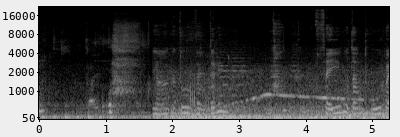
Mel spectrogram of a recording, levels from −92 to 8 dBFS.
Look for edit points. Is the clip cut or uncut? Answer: cut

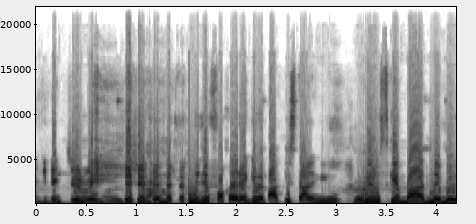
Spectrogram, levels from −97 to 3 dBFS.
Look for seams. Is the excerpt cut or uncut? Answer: cut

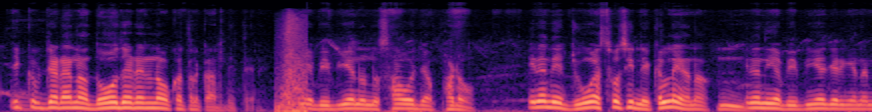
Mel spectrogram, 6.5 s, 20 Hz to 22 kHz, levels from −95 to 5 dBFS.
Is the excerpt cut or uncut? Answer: cut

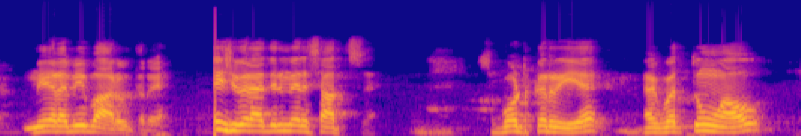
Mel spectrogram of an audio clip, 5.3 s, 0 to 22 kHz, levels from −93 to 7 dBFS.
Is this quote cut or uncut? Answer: cut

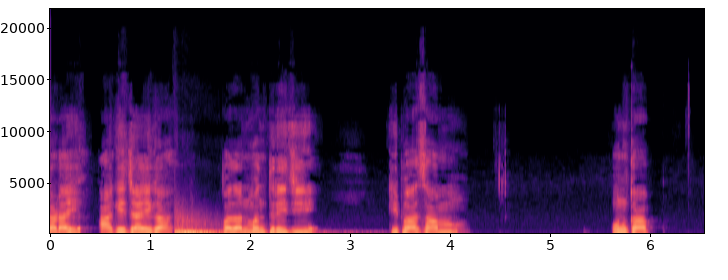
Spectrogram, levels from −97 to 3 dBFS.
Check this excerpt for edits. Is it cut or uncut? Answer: cut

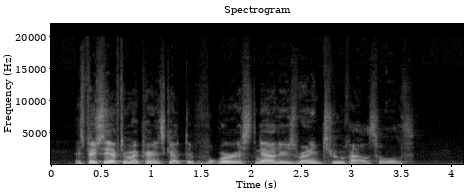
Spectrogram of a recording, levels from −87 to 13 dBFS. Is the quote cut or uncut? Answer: cut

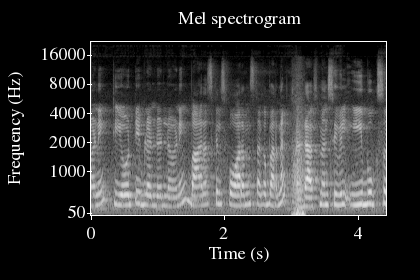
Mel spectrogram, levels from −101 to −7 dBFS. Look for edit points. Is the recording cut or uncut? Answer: cut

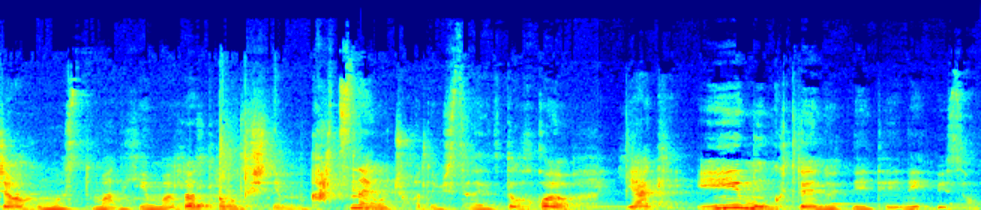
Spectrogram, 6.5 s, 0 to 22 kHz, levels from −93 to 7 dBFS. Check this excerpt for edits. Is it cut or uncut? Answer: cut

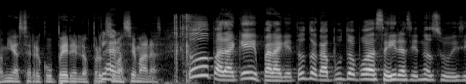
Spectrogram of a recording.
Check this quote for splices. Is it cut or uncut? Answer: cut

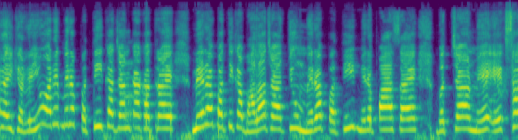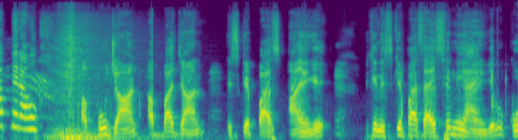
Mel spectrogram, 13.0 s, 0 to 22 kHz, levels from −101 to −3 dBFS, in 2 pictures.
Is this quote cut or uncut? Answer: cut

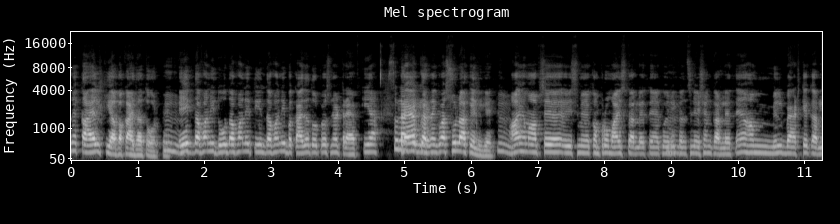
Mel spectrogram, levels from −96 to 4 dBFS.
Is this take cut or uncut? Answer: uncut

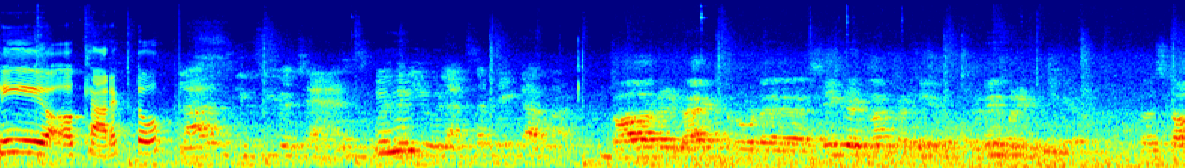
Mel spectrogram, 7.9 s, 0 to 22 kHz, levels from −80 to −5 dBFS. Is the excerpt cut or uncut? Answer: cut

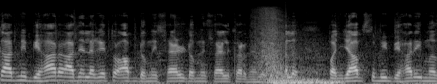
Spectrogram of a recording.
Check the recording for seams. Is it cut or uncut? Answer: cut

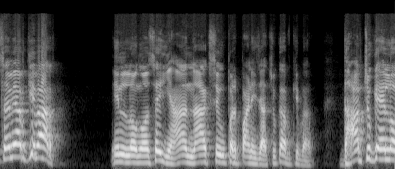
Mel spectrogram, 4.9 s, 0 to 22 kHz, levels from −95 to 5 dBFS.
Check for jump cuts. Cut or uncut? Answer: cut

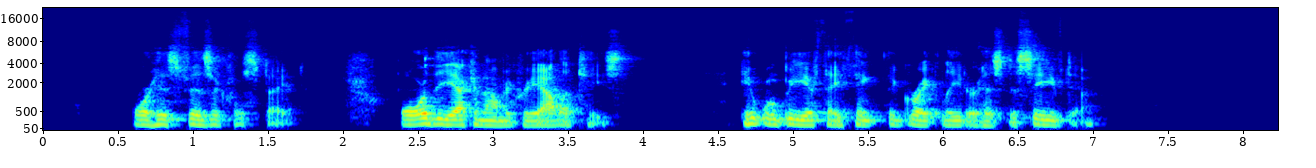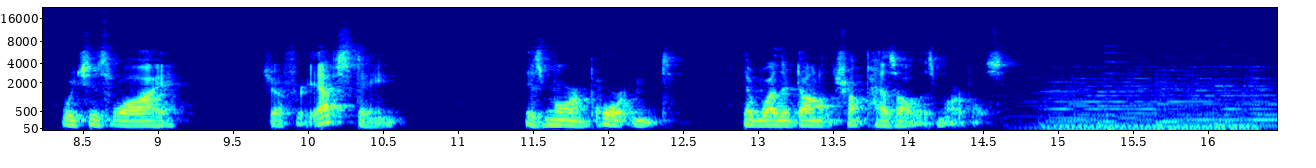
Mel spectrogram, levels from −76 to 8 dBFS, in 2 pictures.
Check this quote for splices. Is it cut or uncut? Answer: cut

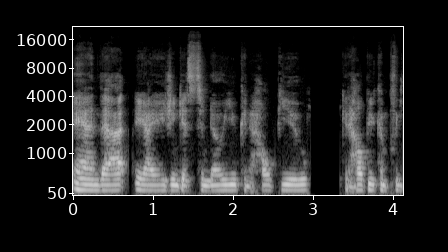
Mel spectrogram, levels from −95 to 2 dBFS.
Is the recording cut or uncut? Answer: uncut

